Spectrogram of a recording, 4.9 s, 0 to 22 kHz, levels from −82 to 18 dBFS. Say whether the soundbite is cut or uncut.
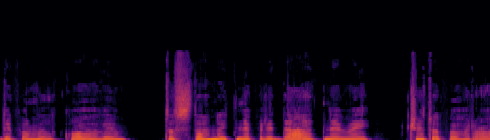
uncut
